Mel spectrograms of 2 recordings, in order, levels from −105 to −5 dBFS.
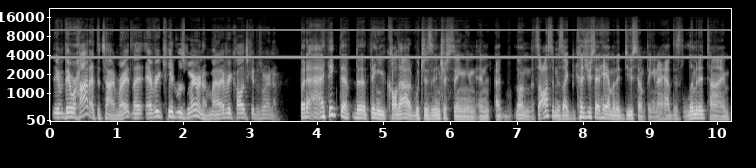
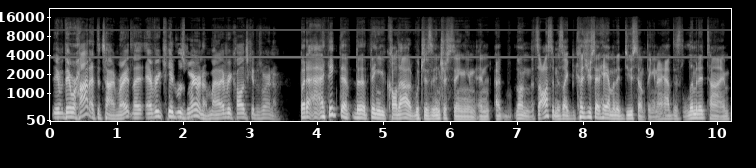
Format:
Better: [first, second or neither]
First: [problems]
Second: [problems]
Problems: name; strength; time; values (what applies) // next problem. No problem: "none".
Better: second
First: high-pitched whine; loud; throughout; 3.5 kHz, 7 dB below the speech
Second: high-pitched whine; faint; throughout; 3.5 kHz, 25 dB below the speech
